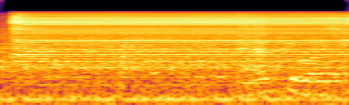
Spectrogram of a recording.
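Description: Platform departure bell at a Japanese railway station ringing: a shrill, steady electronic buzz that starts abruptly and signals an imminent departure. Underneath it, a diesel railcar is idling with a low steady hum.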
